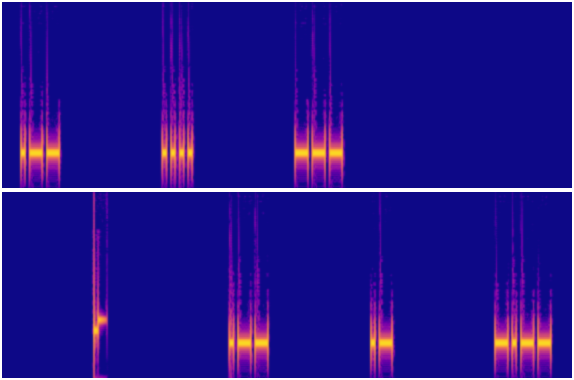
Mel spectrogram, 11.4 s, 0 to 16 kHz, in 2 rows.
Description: Morse code, heard as a keyed tone, about 28 wpm, spaced as for 8 wpm, 700 Hz. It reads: WHO WAY
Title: 8x Character Spacing - Top 100 Words - 28wpm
